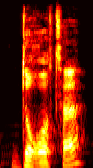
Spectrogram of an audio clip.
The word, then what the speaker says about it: daughter: Okay guys, so the next one is the spelling a U G H which is pronounced or like in the word daughter plus court, slaughter and taught.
